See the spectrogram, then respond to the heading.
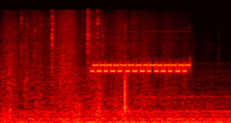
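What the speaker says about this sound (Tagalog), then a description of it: "Nanggagaling ang ringtone sa bag kong itim" A cellphone ringtone sounds from inside a black bag: one steady, bright electronic tone holds for about a second, moderately loud over a low background hum, then cuts off.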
